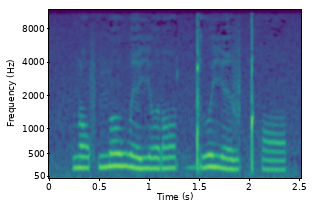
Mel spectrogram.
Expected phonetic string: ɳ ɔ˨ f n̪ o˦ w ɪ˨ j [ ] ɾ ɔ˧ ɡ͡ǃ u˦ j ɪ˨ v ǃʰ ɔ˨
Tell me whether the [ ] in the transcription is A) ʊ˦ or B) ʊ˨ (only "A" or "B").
B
